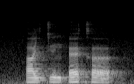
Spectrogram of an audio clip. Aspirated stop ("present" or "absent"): present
